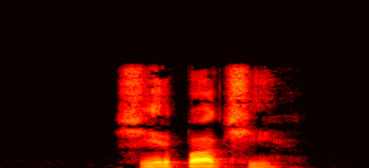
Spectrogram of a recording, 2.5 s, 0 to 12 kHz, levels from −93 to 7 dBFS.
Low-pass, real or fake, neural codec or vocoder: 7.2 kHz; real; none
